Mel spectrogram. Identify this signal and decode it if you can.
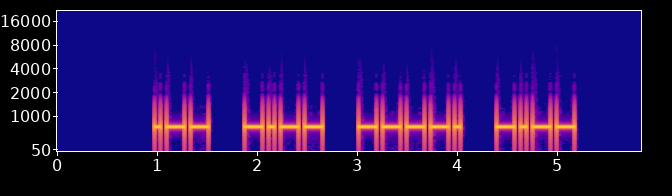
Morse code, heard as a keyed tone, about 20 wpm, spaced as for 15 wpm, 700 Hz. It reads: WY9Y
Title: 193 Lesson 31g - Letter v - Call Signs 20wpm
